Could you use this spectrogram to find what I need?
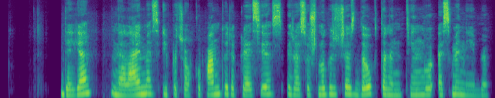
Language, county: Lithuanian, Kaunas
